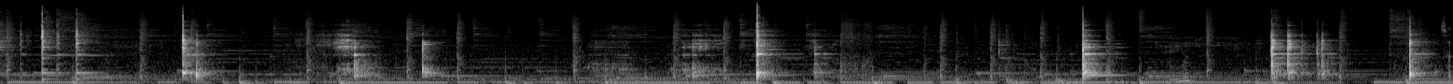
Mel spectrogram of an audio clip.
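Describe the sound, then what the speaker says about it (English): A floured pound cake tube pan is tapped and knocked, giving sharp metallic raps every couple of seconds over a low background rumble, close and fairly loud. "I low-key, high-key enjoy flouring a pan"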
